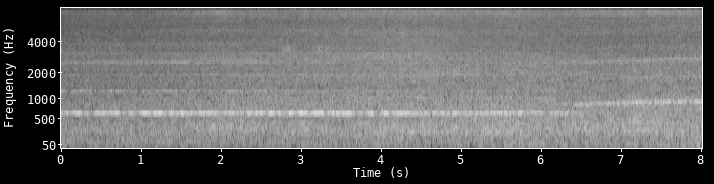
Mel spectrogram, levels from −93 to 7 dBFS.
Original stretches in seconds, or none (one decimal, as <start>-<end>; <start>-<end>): none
